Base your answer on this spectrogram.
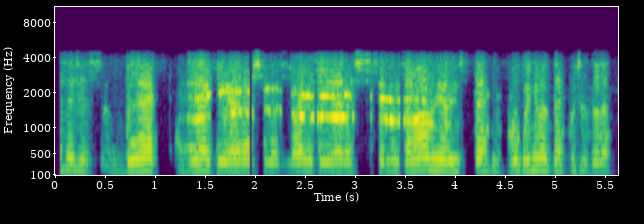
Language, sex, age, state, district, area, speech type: Kashmiri, male, 18-30, Jammu and Kashmir, Bandipora, rural, conversation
